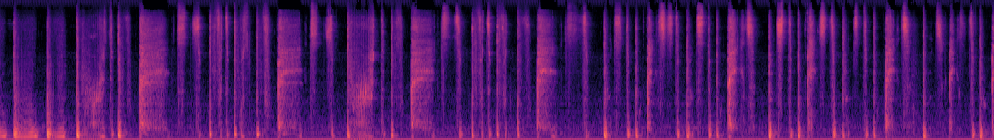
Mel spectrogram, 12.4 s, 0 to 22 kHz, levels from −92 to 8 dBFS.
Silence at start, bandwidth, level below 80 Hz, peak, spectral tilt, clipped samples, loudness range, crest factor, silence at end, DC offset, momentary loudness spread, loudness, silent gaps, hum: 0 s; over 20 kHz; -56 dBFS; -8 dBFS; -3 dB/octave; under 0.1%; 4 LU; 24 dB; 0 s; 0.6%; 7 LU; -30 LUFS; none; none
